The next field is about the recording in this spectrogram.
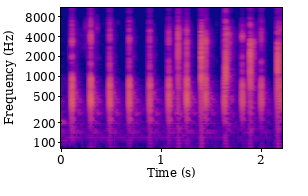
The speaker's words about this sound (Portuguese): Palmas humanas aqui no nosso próprio estúdio, sendo geradas em tempo real.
